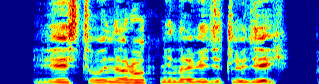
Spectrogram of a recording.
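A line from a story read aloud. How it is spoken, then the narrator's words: Flat even tone. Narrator (Russian): ровным тоном проговорил он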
